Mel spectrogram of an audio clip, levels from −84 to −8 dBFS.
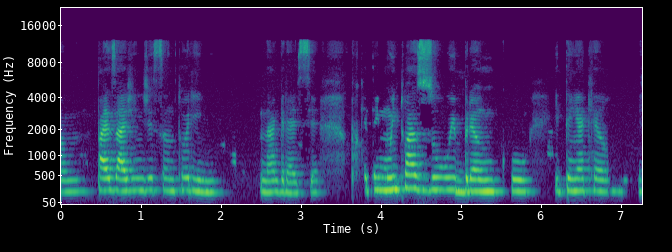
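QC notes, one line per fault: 2.15–2.22 s and 6.07–6.17 s, echo leak: a faint, short scrap of the speech comes back about 435 ms after the original, roughly 20 dB below it the first time and about 25 dB below the second. The likely cause is a far-end loudspeaker whose echo canceller let part of the returned signal through. Room reverberation would instead trail off smoothly right behind each sound, not return as a separate late copy.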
